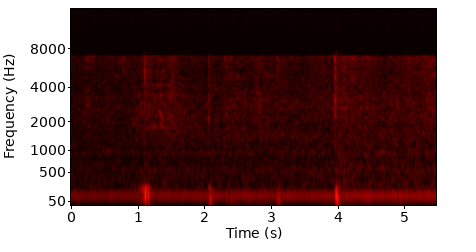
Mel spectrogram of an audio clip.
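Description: Four soft taps of a stylus on a tablet while handwriting, about a second apart, over a steady low hum.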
